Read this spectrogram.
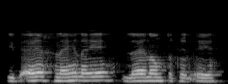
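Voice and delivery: usual speaking voice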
